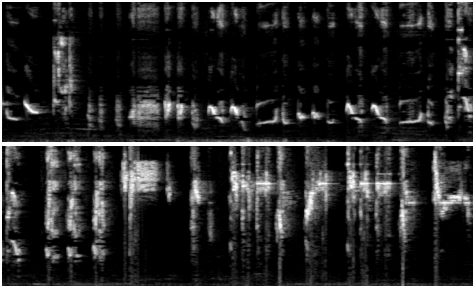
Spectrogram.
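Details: Varied, rambling song of an orange-headed thrush: warbled, wavering phrases at middle pitch giving way to a fast string of piercing high whistles and chips, with brief pauses between bursts.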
